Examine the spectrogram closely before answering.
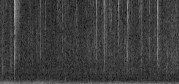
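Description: A fire crackles steadily in a fireplace, sharp pops and snaps scattered over a continuous low, rushing roar. The sound is moderately loud, with no voices.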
